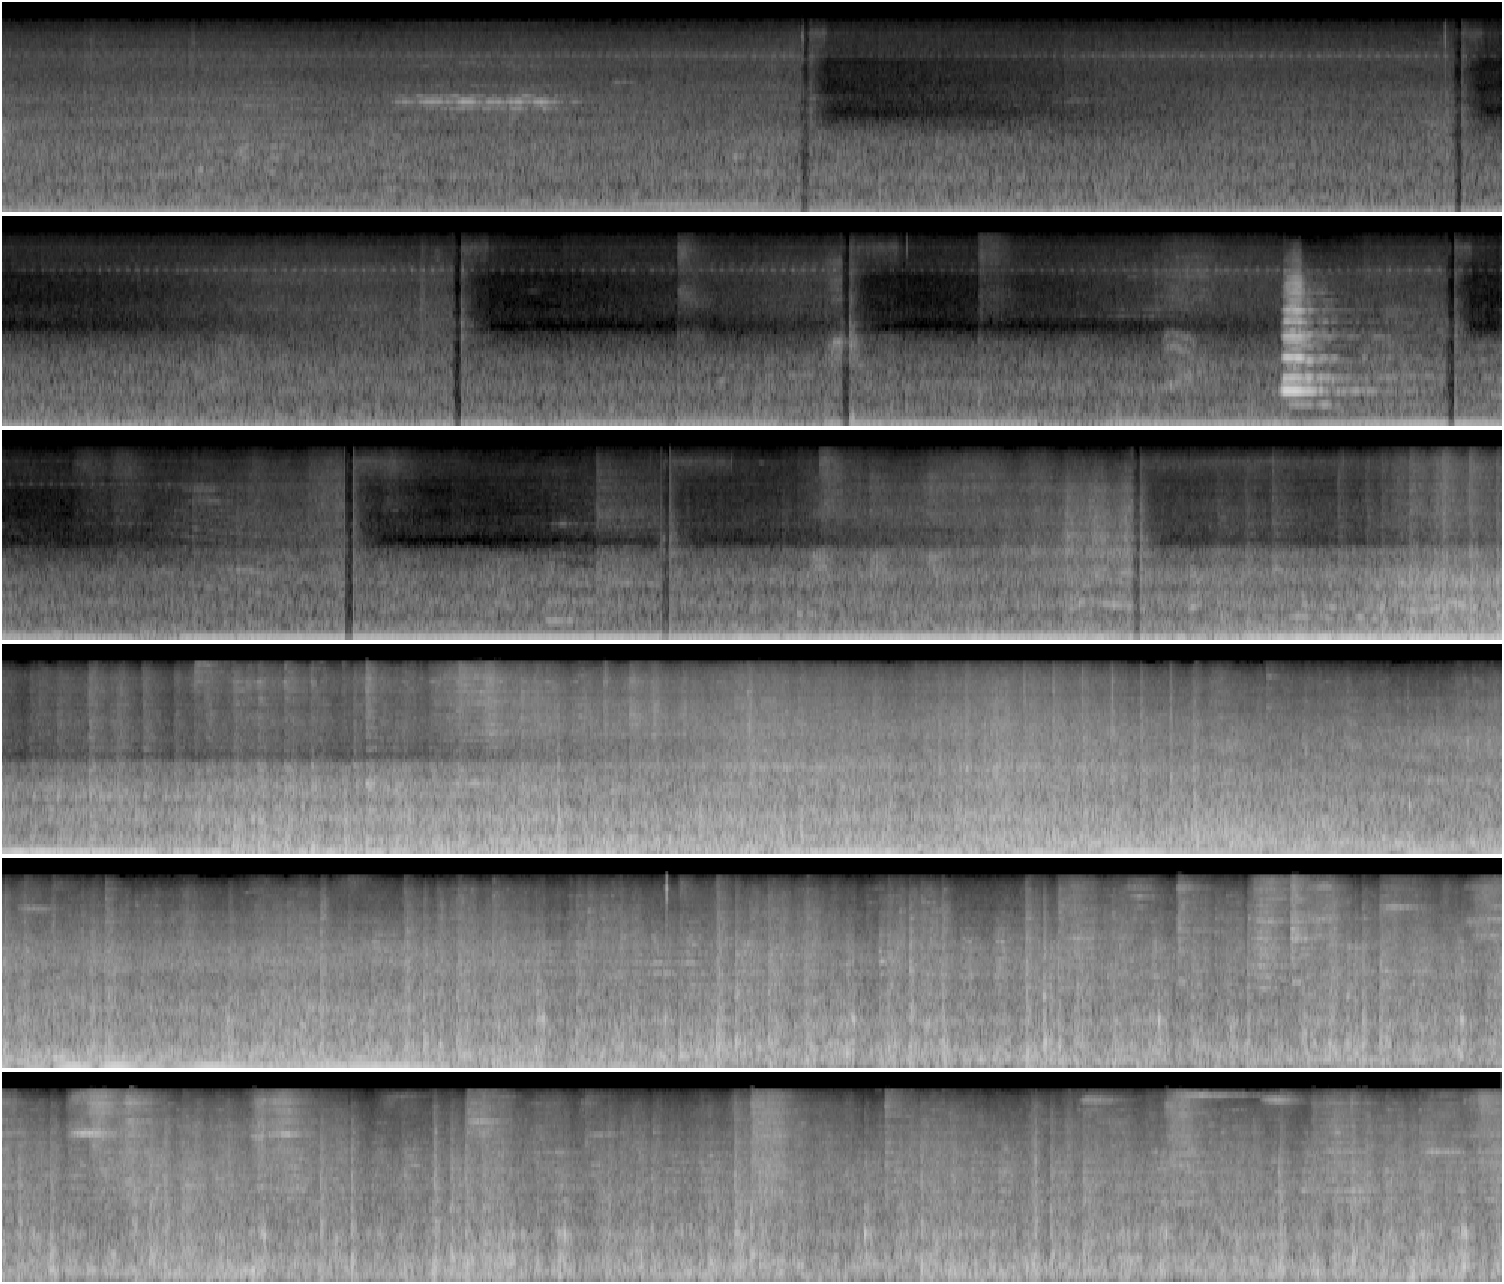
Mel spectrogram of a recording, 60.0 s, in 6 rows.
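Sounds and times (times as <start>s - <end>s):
diesel locomotive engines droning: 0.0s - 60.0s
coach wheels clattering over rail joints: 26.8s - 60.0s.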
